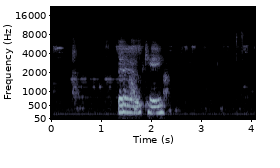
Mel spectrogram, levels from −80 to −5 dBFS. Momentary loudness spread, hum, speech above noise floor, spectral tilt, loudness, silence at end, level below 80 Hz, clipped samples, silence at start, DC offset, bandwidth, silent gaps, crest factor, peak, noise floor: 25 LU; none; 40 dB; -4.5 dB/octave; -32 LUFS; 0.15 s; -82 dBFS; under 0.1%; 0.05 s; under 0.1%; 8.8 kHz; none; 18 dB; -18 dBFS; -70 dBFS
